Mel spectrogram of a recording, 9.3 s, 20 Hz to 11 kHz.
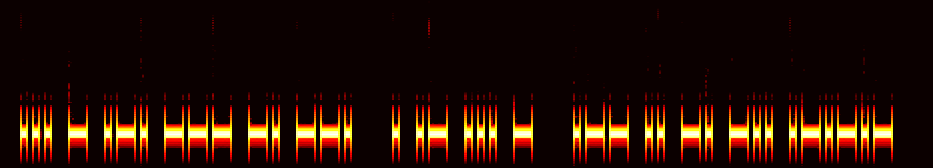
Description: Morse code, heard as a keyed tone, about 20 wpm, 700 Hz. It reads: STRONG EAST WIND.
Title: Sentences from Top 1000 Words - Review Part 3 - 20wpm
